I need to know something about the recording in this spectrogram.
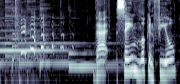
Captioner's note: laughter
